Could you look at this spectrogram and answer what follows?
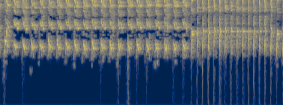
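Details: Andong lovebird kept in captivity in Bandar Lampung, Indonesia, performing a long-duration song display: rapid shrill chirps pulsing steadily, shifting near the end into a slightly higher, tighter chatter.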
